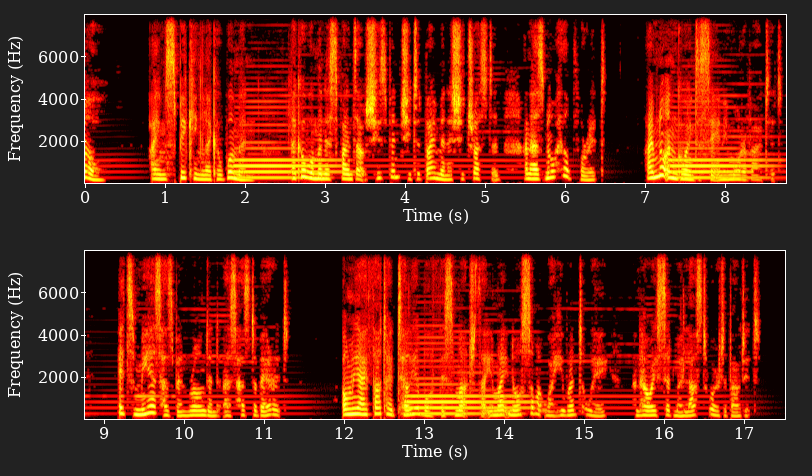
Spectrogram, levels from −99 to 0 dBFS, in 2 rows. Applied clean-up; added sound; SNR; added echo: classical method spectral subtraction.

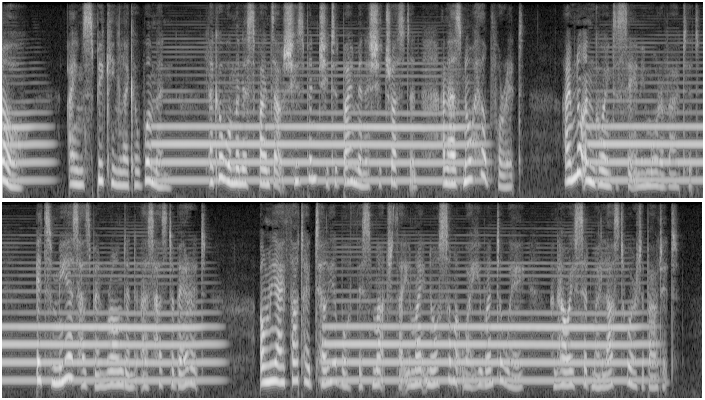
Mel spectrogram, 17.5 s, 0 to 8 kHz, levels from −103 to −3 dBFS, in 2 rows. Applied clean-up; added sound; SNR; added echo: none; Wind instrument, woodwind instrument; 1 dB; none.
